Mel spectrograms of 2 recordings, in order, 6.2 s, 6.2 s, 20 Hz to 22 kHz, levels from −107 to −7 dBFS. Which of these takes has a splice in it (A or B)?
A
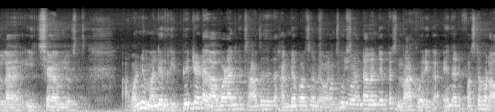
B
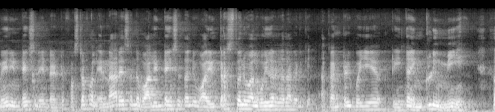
A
